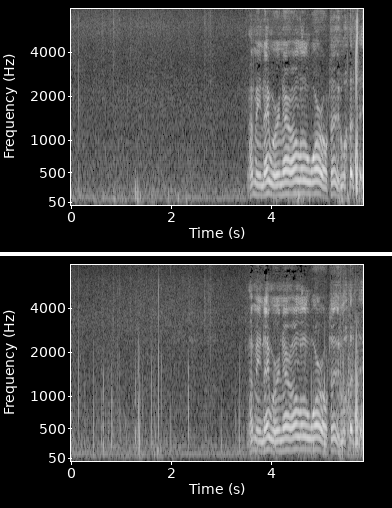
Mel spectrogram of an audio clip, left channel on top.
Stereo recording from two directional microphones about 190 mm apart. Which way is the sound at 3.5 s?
15° left (ahead or behind).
